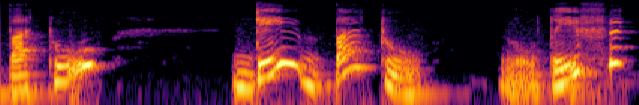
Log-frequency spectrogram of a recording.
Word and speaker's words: bateau: un bateau اسم ينتهي ب EAU تنطق O un bateau.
